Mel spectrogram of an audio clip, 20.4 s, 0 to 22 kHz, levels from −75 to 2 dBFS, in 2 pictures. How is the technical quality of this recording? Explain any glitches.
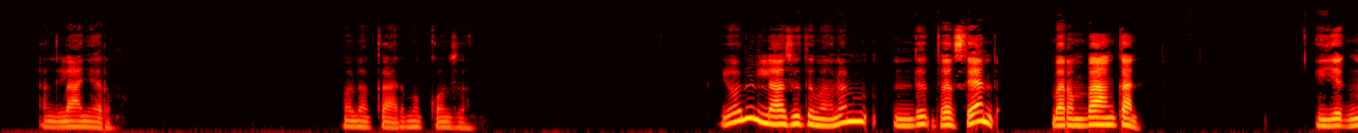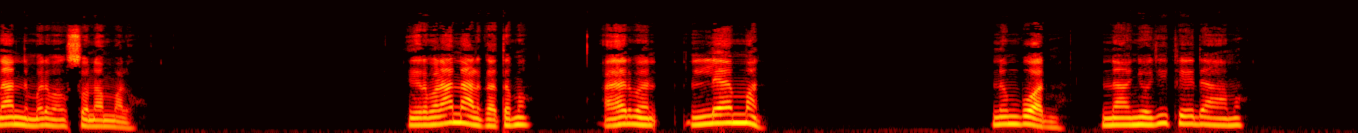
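The speech has one fault throughout, generation loss. Across the whole clip it sounds swirly, hollow and smeared, with blurred attacks and no content above 16.5 kHz. The likely cause is about five MP3 encoding passes at roughly 64 kbit/s, each one requantising on a shifted frame grid.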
